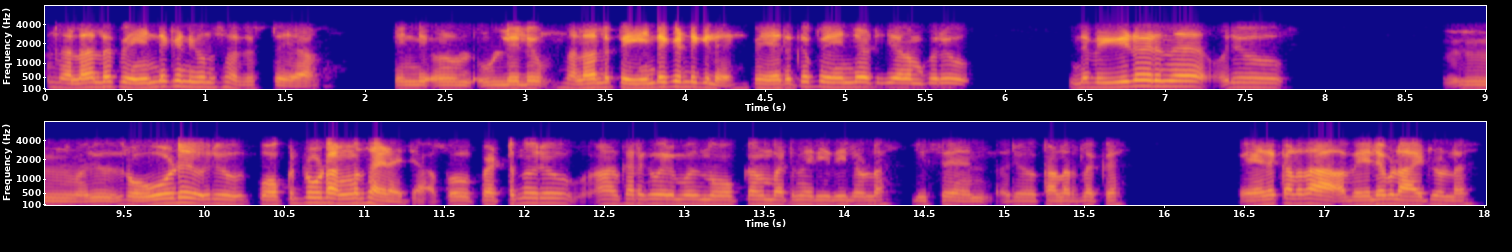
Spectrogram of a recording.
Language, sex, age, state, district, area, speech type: Malayalam, male, 18-30, Kerala, Wayanad, rural, conversation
